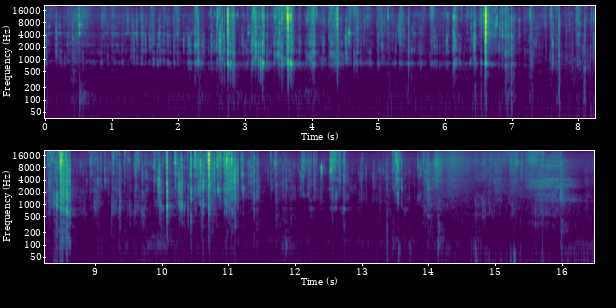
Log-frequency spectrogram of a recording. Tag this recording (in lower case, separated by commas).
chewing, dog, domestic animals, animal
